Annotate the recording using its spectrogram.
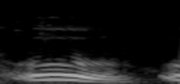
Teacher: উ, দেখো জিভের পেছন দিকে আসে, এই জন্য পেছনে উঁচু হবে। আর উ যখন বলি তখন আমাদের ঠোঁটটা গোল হয়ে যায়, আর তখন অল্প পরিমাণে খুলে থাকে। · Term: উ স্বরধ্বনি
